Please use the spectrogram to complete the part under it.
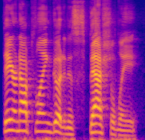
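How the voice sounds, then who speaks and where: A man's voice: sits high, very animated, normal speed, pushed and bright, smooth. A young man with a nasal voice, giving rambling, profane livestream commentary on a football game. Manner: rambling and profane, with many fillers and restarts. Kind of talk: casual livestream sports commentary. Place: home room with a fan. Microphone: desk microphone with noise suppression.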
